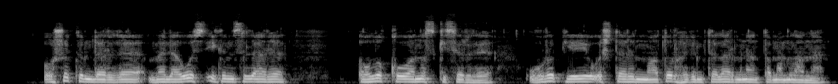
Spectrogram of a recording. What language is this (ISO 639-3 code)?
bak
